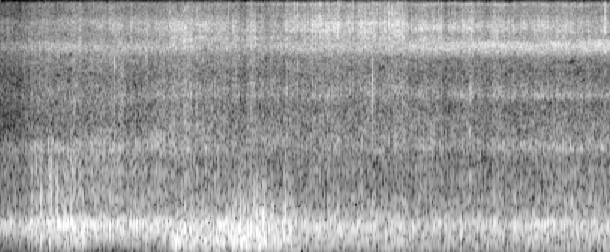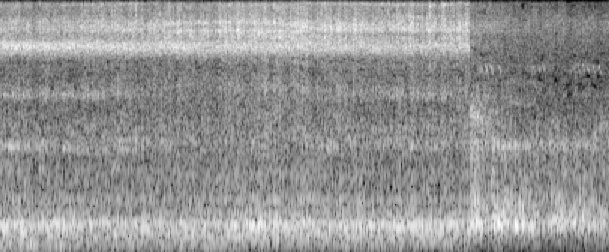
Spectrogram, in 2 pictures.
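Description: Longboard wheels rolling over asphalt with two riders aboard: a steady low rumble, swelling briefly about two seconds in.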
